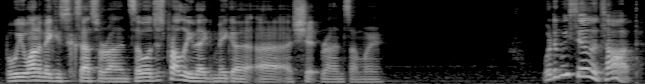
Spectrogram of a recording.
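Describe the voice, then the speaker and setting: A man's voice: medium pitch, big pitch swings, fast talker, a bit bright. A man giving live, casual commentary on a card game, thinking aloud as he works through each play step by step.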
